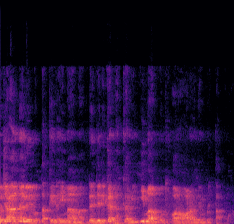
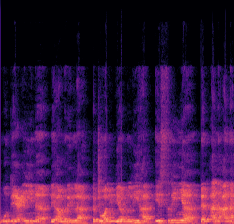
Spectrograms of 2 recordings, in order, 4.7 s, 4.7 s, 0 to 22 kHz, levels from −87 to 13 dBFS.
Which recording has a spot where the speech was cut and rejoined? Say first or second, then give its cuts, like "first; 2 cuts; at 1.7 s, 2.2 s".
second; 4 cuts; at 0.9 s, 1.8 s, 3.0 s, 3.9 s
